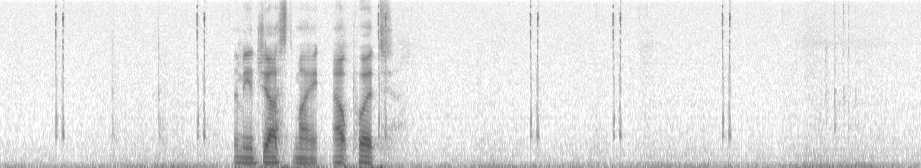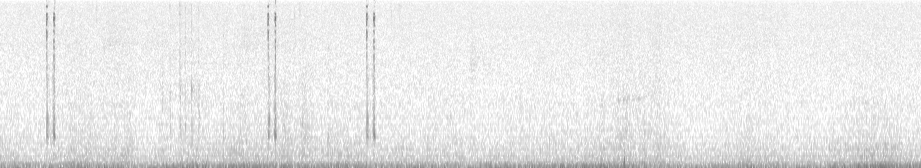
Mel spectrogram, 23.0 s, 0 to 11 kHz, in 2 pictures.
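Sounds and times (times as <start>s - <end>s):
faint room hum: 0.0s - 23.0s
mouse and keyboard clicks: 0.7s - 0.9s, 2.0s - 2.7s, 6.6s - 6.8s, 7.6s - 7.9s, 9.0s - 9.2s, 12.1s - 12.3s, 13.5s - 15.1s, 16.1s - 16.3s.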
